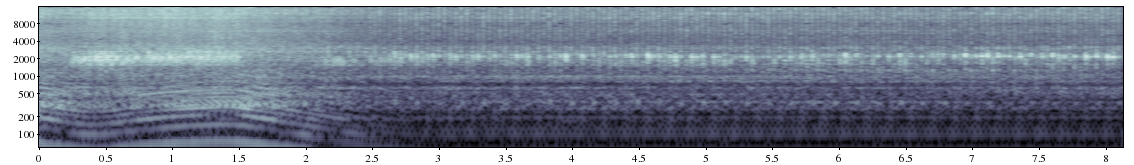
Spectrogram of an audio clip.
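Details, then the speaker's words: Toyota Kijang diesel after an engine rebuild with new AR-brand pistons: a quick rev drops back to an even idle with no ticking or knock. The earlier tick on throttle release and bok-bok from the air filter are gone. Normal. "setelah diganti seker yang merek AR suaranya menjadi halus renyah khas seperti Kijang Diesel khas."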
